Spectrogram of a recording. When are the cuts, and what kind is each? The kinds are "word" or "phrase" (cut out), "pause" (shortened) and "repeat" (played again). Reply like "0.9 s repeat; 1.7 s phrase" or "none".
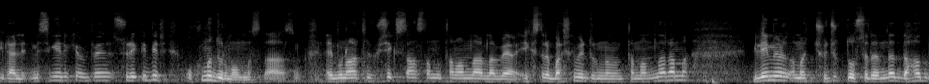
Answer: none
